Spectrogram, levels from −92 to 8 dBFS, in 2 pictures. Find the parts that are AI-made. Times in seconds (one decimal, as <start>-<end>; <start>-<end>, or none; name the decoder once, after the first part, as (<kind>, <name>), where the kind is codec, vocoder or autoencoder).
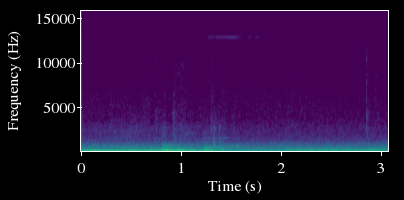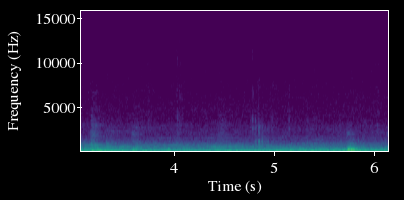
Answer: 5.1-6.1 (vocoder, BigVGAN v2)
